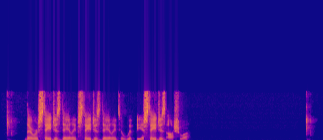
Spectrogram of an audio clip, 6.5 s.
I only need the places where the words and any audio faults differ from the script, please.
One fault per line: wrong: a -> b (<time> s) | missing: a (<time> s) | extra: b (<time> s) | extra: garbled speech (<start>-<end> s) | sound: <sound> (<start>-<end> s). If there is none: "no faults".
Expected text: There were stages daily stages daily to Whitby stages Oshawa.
no faults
